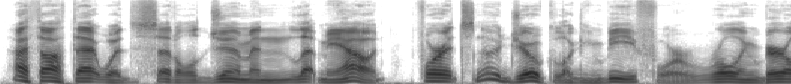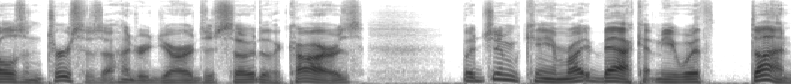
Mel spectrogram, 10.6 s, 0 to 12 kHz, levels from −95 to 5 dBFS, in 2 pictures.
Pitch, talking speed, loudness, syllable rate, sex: 110 Hz, 215 wpm, -21 LUFS, 4.7 syllables/s, male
